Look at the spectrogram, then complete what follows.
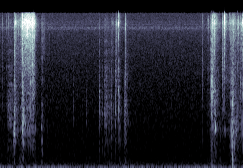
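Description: Faint paper rustles and handling noises from a hardcover picture book held open in the hands, in a few short bursts: about half a second in, around two and a half seconds, and twice near the end.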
